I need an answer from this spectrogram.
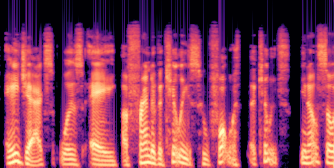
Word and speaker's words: Achilles: What I learned in class was his name is actually Achilles. You don't say Achilles. Mhm. Achilles is the way you pronounce his name.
